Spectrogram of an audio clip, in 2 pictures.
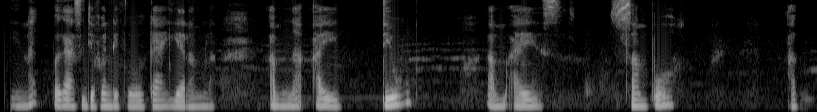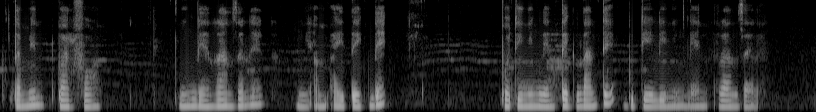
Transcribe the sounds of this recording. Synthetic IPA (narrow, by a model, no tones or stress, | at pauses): inɐk̚b̥ɐɡaːsiɟɐfɐndɛkɔkaːjɐɾɐmlɐ | ɐmnɐ̰ɐj | diw | ɐmɐ̰j | sampɔ | ɐk̚tɐmintparfɔm | ɲiŋlɛnrans̬ɐlɛt | ɲɐ̰mɐ̰jtɛk̚dɛk̚ | pɔtiɲiŋlɛntɛklantɛbuteliɲiŋlɛːnransɐlɛ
